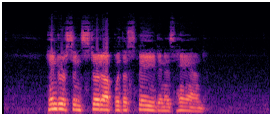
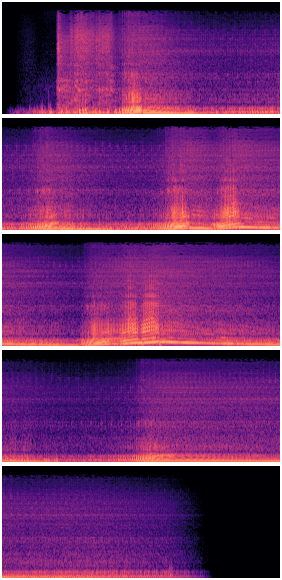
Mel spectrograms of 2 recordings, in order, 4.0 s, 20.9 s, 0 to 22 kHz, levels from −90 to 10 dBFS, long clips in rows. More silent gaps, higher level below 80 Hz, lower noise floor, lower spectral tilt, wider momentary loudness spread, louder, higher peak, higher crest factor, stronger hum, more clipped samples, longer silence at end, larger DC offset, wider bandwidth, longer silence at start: neither; second, -52 dBFS vs -20 dBFS; first, -54 dBFS vs -43 dBFS; about the same, -5.5 dB/octave vs -6 dB/octave; second, 10 LU vs 18 LU; first, -14 LUFS vs -17 LUFS; about the same, 0 dBFS vs 0 dBFS; about the same, 16 dB vs 16 dB; neither; neither; second, 1 s vs 1.45 s; neither; second, 9.4 kHz vs 16 kHz; first, 0.7 s vs 0.4 s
